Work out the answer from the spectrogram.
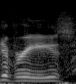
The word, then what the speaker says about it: DeVries: help of trustee treasurer Vickie DeVries rhymes with cheese they've reached out to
